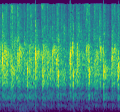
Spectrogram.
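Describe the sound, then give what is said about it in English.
An audience at Super Week claps in answer to a show-of-hands question, giving dense, fairly loud clapping with scattered sharper peaks that continues throughout. “By clapping, how many are here at Super Week for the very first time?”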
